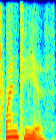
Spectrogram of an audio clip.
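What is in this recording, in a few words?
"twentieth", English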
